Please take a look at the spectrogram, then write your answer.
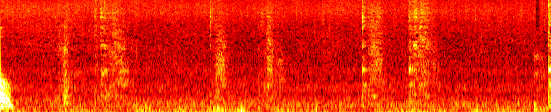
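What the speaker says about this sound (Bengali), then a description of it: "একই সাথে দিয়ে দেব হলুদের গুঁড়ো এখন এটা ভালো করে নাড়াচাড়া করে কষাতে থাকব" Ground spices with turmeric stirred and sautéed in a hot pan for a ridge gourd and small fish curry, with a steady close sizzle broken by repeated scraping strokes of the spoon.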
